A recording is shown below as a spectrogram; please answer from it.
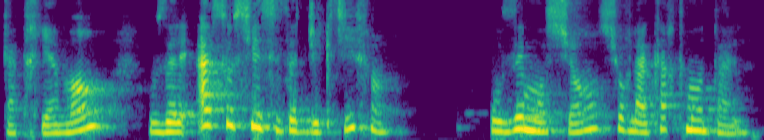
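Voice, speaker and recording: A woman teacher giving a lesson to children, speaking slowly and clearly as she explains each step. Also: mid-range voice, expressive, a little mellow. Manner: slow, clear, instructive. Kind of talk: classroom lesson narration.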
